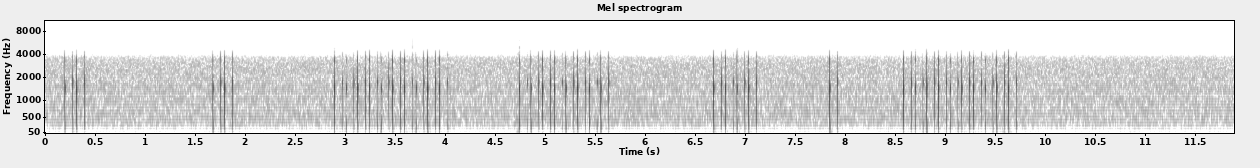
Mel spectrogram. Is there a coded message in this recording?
Yes: pulse dialling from 0.2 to 9.7 s, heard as clicks on a phone line, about 9 pulses a second. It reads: 2 2 0 8 4 1 0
